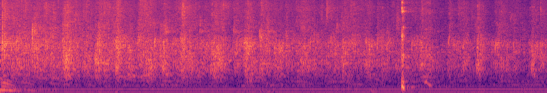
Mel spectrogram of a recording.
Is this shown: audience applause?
yes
